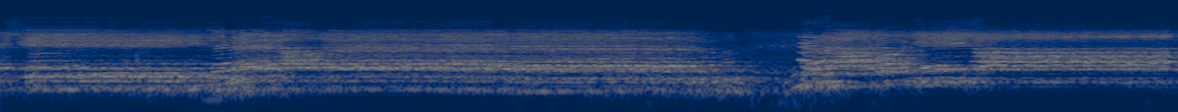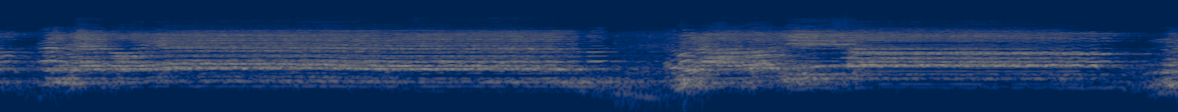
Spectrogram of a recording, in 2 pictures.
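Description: Large mixed choir of women and men singing a folk song a cappella, in long sustained phrases separated by short pauses for breath every four to six seconds.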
